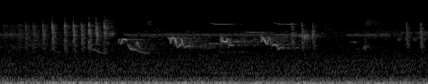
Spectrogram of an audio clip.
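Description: A bird chirping: about a second in, a run of short, falling chirps over a low steady rumble.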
